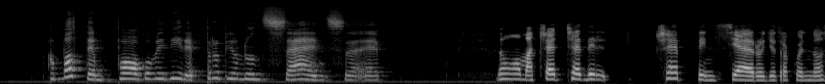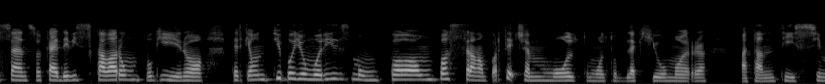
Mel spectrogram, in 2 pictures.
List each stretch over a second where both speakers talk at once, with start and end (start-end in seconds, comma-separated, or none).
none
